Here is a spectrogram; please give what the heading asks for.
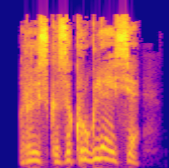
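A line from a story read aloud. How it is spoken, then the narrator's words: Anxious whisper. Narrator (Russian): тревожно шепнул Жар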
